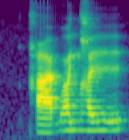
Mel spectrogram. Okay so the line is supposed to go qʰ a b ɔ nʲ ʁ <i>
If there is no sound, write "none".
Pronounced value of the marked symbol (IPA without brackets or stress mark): ɨ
